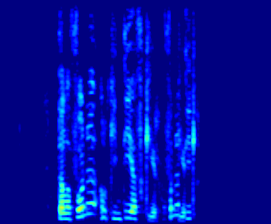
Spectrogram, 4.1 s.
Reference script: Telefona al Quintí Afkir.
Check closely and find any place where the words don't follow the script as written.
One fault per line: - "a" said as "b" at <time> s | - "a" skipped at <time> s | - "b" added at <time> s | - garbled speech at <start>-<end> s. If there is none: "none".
- garbled speech at 2.4-2.9 s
